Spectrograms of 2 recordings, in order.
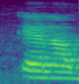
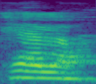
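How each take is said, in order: First: খেলা with a plain closed "e", as "khela"; closed vowel demo. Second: খেলা with an open "æ", as "khæla"; open vowel demo. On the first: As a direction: say খেলা with an unstretched "e". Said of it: "খেলা বলি না". (খেলা-র এ না টেনে, সংবৃত এ) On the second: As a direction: stretch the first vowel of খেলা into "æ". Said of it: "একটু টেনে বলি আমরা এটা". (খেলা-র এ একটু টেনে, অ্যা-র মতো) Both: Shown as a demonstration.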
